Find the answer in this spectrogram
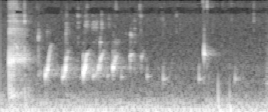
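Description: Homemade almond milk glugging out of a jar as it is poured into small jars: a quick run of faint gurgles in the first second, then a light click.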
